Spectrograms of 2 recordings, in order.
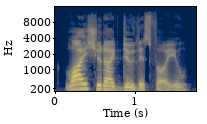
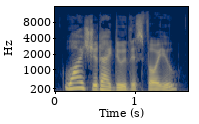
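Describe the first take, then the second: First: Challenging question, higher on WHY; a hint of an imposing wizard; lightly voiced Great Oz. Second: Higher, queenly questioning; a hint of a gracious sovereign; lightly voiced lovely lady. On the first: Great head challenges little Dorothy's request, lightly voiced wizard. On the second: Winged lady questions the scarecrow's request, lightly voiced, higher. Story figure, the lady asks.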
